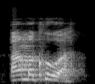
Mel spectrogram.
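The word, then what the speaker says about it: aumakua: Amaka? How do you pronounce it? Amakaya? Amakua.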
